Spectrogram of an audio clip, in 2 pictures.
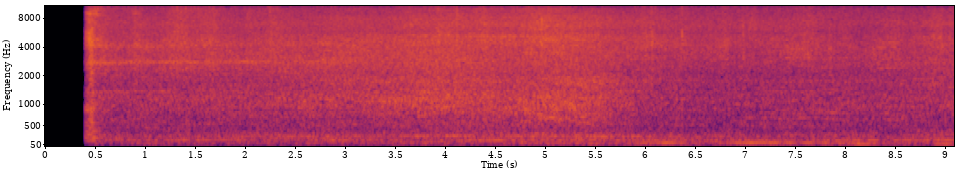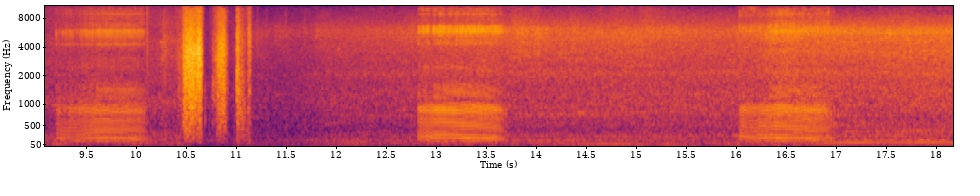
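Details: A Shih Tzu snores after a bath in rough, rattling bursts over a steady background hum.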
